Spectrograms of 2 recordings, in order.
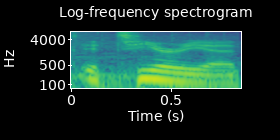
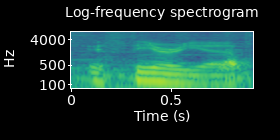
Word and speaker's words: Etheria: Yeah, that's pronounced Eteryia, not Ethereia.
